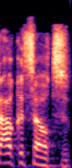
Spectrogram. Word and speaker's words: Alka-Seltzer: the shelter too well Plus again you you mispronounced alka-seltzer the first time missiles is its alka-seltzer Sal Cassano or whatever I think that's you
